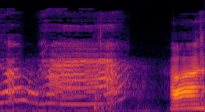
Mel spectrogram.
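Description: Speech only: drawn-out voices slowly sounding out Vietnamese syllables built on h, such as "ha", with a short pause about one and a half seconds in.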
